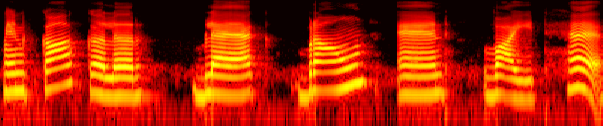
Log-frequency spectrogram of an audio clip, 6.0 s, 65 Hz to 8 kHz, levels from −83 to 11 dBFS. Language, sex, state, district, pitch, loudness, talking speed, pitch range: Hindi, male, Punjab, Fazilka, 225 Hz, -14 LUFS, 80 wpm, 215-270 Hz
